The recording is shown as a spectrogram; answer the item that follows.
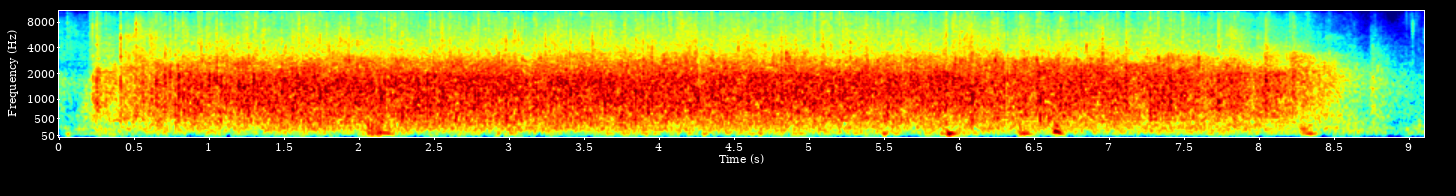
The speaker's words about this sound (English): Please welcome him with a very warm applause.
